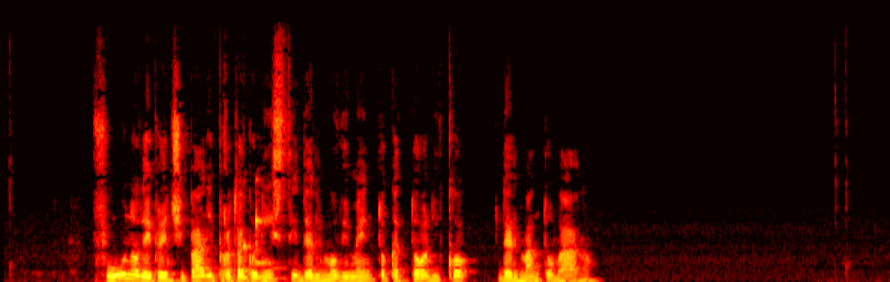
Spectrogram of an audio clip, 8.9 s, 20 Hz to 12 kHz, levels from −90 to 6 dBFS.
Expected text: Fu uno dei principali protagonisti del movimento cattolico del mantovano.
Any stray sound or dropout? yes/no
no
